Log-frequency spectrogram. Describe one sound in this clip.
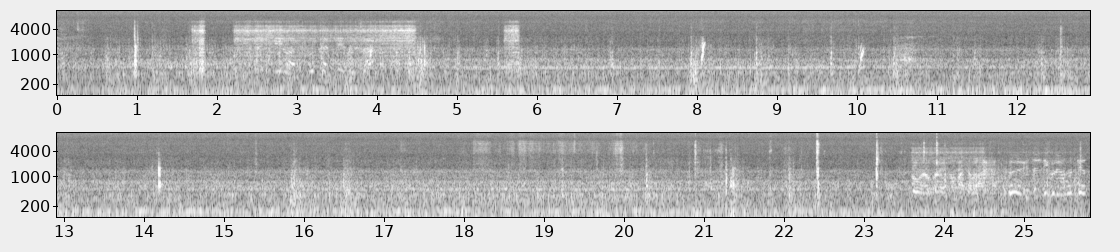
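A car's body rattles and knocks over bumps.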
